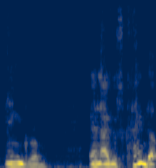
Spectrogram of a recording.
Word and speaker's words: Ingraham: Yeah, it's spelled Ingraham, but it's pronounced Ingram.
